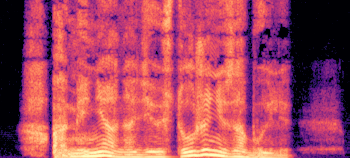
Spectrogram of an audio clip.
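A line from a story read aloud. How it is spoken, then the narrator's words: Wheezing, strained. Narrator (Russian): прохрипел, готовый лопнуть от чрезмерной полноты, пион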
